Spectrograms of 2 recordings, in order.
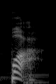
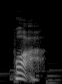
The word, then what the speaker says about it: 봐: And if you notice, the wa sound is formed from the combination of the O and A sound. So that's BWA. And I hear a lot of Koreans pronounce this as ba instead of BWA.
